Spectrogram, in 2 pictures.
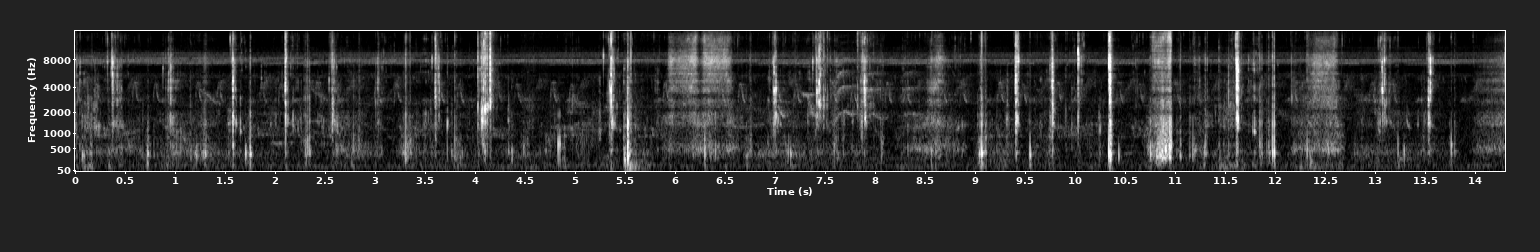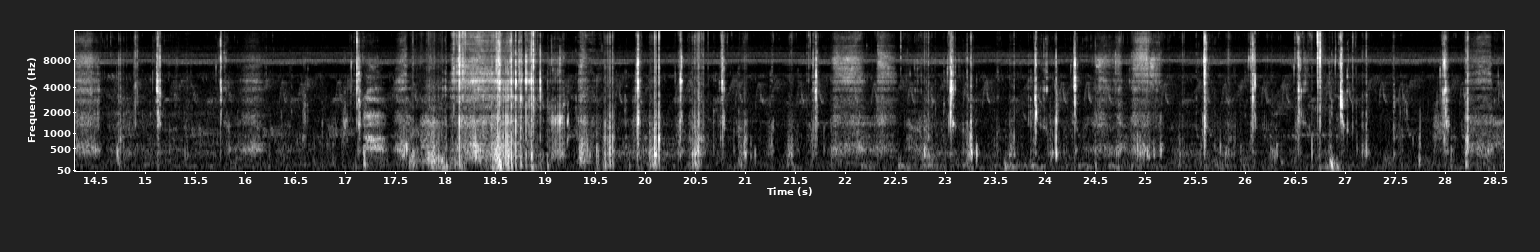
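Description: Close-miked eating sounds: a person chewing and smacking mouthfuls of rice with boiled crab eaten by hand, full of short wet clicks and smacks. A louder, longer burst of noise comes about two-thirds of the way through.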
